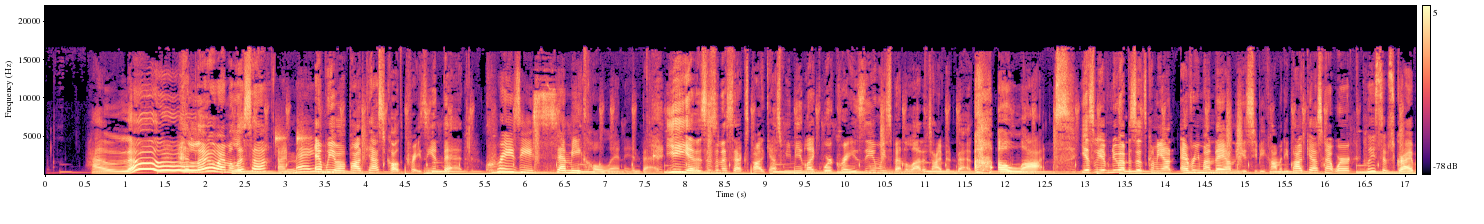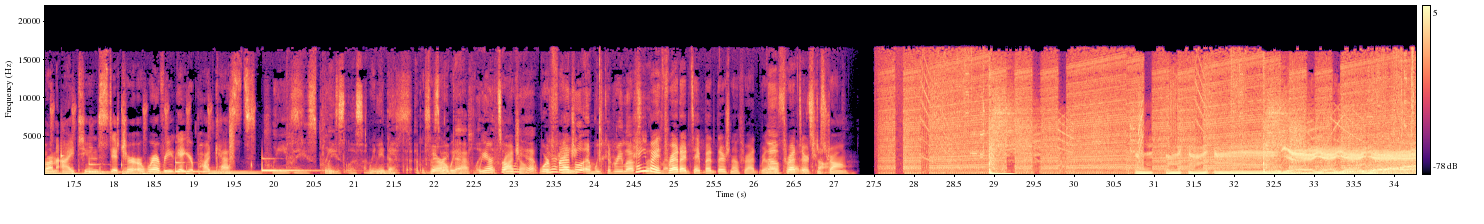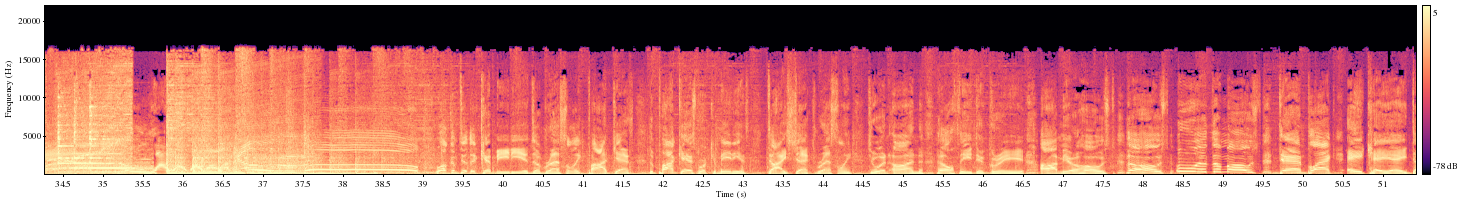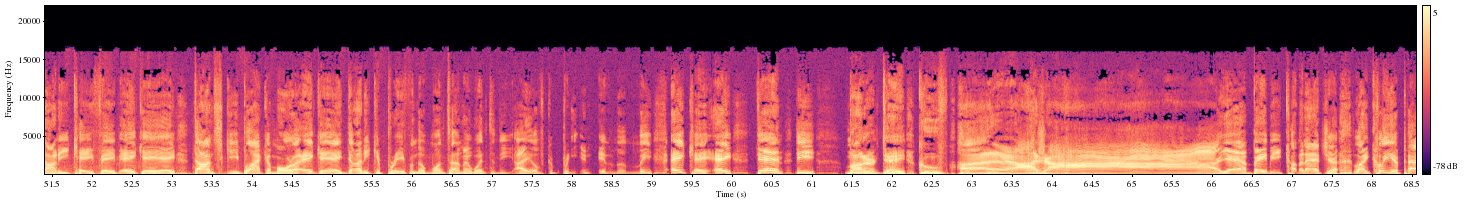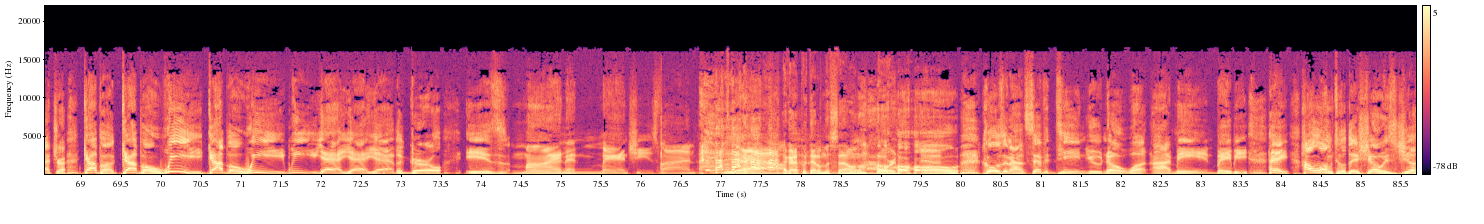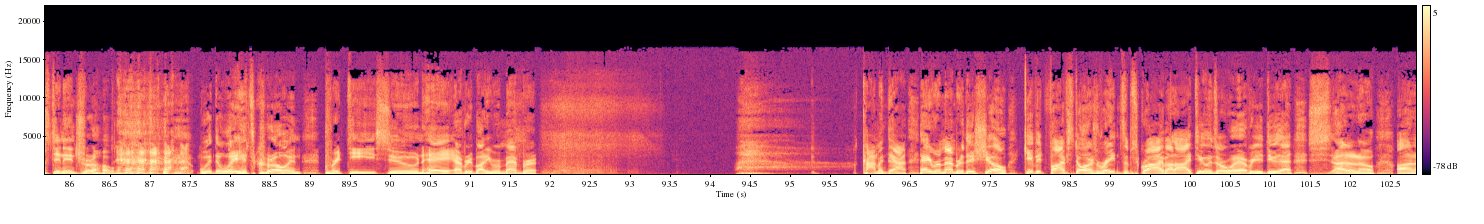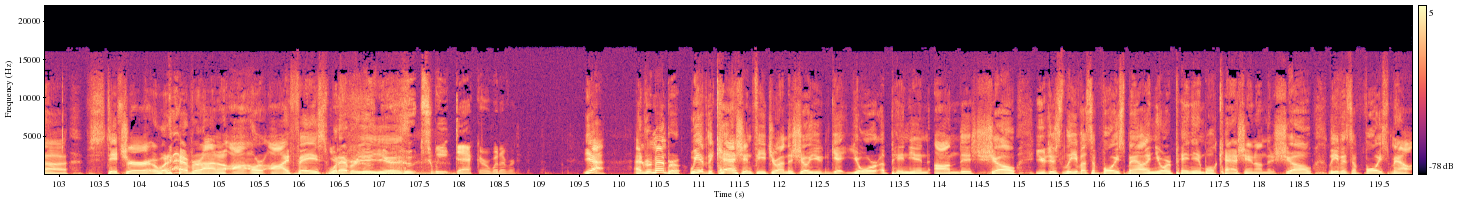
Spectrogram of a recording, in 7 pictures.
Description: IT’S OUR LAST STUDIO EPISODE FOR THE YEAR, COW-HEADS!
